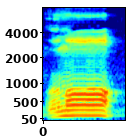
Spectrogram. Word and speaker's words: 羽毛: 발음은 우모 우모 해서 음으로는 우갑니다.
